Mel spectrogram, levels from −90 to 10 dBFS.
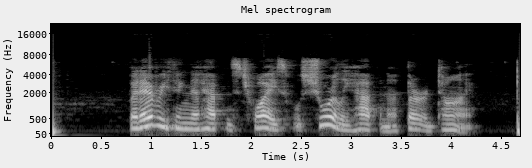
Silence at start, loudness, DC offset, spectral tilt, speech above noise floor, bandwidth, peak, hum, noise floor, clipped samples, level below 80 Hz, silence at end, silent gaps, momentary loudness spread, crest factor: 0 s; -17 LUFS; under 0.1%; -5 dB/octave; 47 dB; 7.6 kHz; 0 dBFS; none; -64 dBFS; under 0.1%; -44 dBFS; 0.5 s; none; 12 LU; 18 dB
